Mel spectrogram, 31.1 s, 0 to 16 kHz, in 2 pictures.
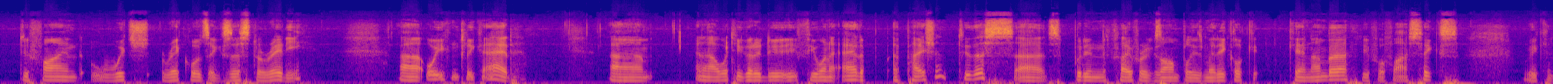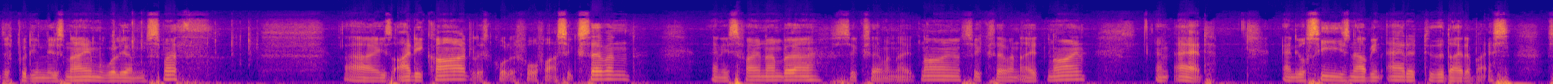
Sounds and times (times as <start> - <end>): Speech: 0.2 - 3.1, 4.0 - 5.3, 6.1 - 14.6, 15.2 - 17.7, 19.0 - 22.0, 22.6 - 26.4, 27.0 - 27.7, 28.4 - 31.0.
